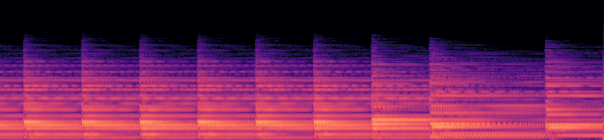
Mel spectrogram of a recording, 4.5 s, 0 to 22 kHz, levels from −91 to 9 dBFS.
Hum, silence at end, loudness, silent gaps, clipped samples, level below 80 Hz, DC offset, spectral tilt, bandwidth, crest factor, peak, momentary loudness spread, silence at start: none; 0 s; -18 LUFS; none; under 0.1%; -44 dBFS; under 0.1%; -8.5 dB/octave; 6.2 kHz; 12 dB; -4 dBFS; 4 LU; 0 s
